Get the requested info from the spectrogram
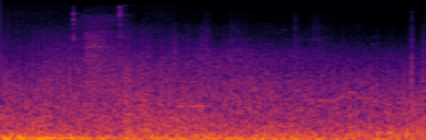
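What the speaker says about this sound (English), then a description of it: "do you see that ammo explosion crit there?" An ammunition explosion from a critical hit in the Cold War strategy game Warno, a dense low rumbling blast that roars on steadily for a couple of seconds with no voices over it.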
